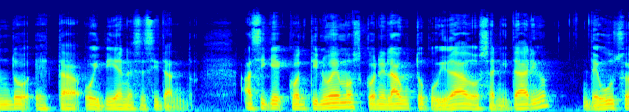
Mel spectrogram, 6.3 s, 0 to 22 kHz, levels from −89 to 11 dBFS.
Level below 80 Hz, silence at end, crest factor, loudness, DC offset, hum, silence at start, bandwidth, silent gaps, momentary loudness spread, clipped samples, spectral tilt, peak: -46 dBFS; 0 s; 18 dB; -23 LUFS; under 0.1%; none; 0 s; 14.5 kHz; none; 9 LU; under 0.1%; -6.5 dB/octave; -4 dBFS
